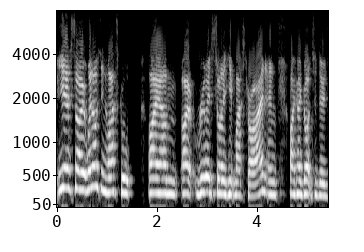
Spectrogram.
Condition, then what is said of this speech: Cleft palate. But I'm so incredible to see how far I've come with my speech.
